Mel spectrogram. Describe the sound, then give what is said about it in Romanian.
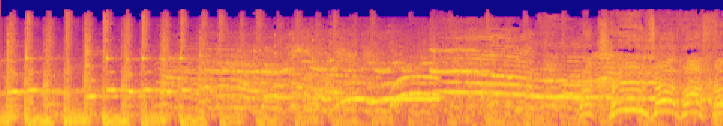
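A crowd of children shouting and cheering, many overlapping excited voices rising and falling in whoops, fairly loud and continuous over a steady rhythmic thumping underneath. “Parcă ar fi iarnă, iar pe dealurile de lângă palat s-ar da cu sanii o mulțime de copii.”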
